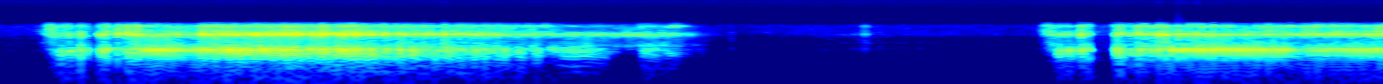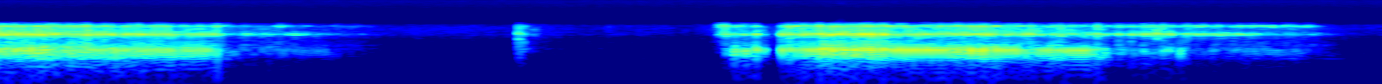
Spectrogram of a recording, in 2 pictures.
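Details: Heavy snoring in a sleeping male: three loud, long, rough snores about five seconds apart, each with a harsh rattling buzz, separated by silent pauses; onlookers remark how remarkably loudly he snores.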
